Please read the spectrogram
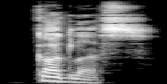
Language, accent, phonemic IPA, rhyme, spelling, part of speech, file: English, Australia, /ˈɡɒdləs/, -ɒdləs, godless, adjective, En-au-godless.ogg
- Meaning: 1. Not acknowledging any deity or god; without belief in any deity or god 2. Evil, wicked, worldly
